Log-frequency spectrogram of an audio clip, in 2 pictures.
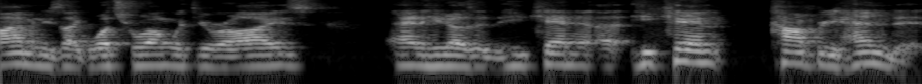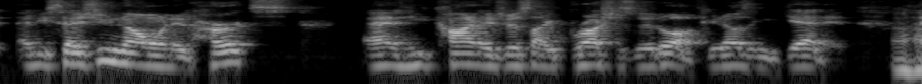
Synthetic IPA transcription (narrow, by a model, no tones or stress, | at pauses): ãɪ̃mɨn̩hizlaɪkwʌtsɹɔ̃ŋwɨðjə˞aɪz | ɨ̃niɾʌzɨ̃nt̚hikʰæ̃nʌhikʰæ̃n | kʰɑ̃mpɹiɦɛ̃ndɪ̰t̚ɨ̃nisɛzjɨnoʊwə̃nɨt̚hɜ˞ts | ɨ̃nikʰãɪ̃ndɨd͡ʒʌstˡlaɪk̚b̥ɹʌʃɨzɨɾɔfhiɾʌzɨ̃n̩ɡ̥ɛɾɪ̰t̚ɨ̃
